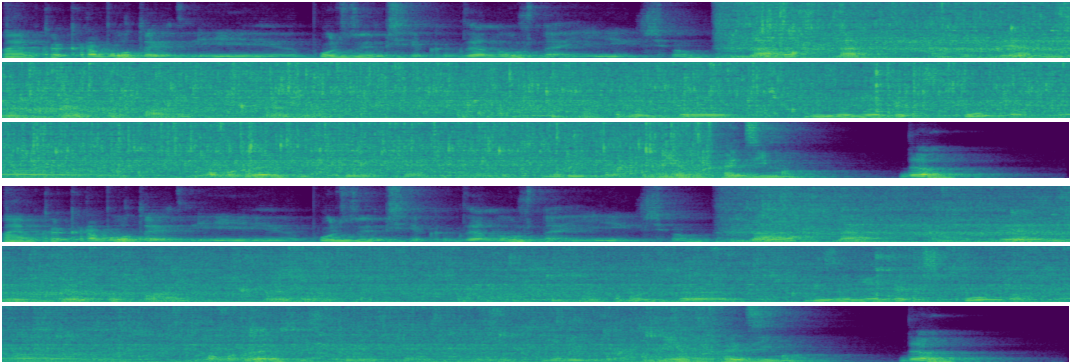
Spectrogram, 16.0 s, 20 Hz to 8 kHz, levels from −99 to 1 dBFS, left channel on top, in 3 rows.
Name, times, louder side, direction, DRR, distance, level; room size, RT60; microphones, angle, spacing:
voice 1, 0.0-4.2 4.8-5.0 6.2-6.5 8.4-14.0 15.2-15.4, left 2 dB, 5° right, -1 dB, 0.8 m, -26 dB
sound 1, 3.6-14.2, left 6 dB, 80° left, 0.6 m, -25 dB
voice 2, 3.6-4.4 4.6-6.3 6.6-7.2 8.2-8.6 13.9-14.7, left 1 dB, 60° left, 2 dB, 1.1 m, -26 dB
11.0 x 4.6 x 2.2 m, 0.75 s
head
